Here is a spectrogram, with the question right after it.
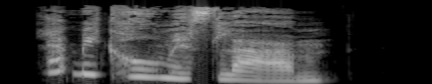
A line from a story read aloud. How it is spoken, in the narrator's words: the receptionist squeaked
